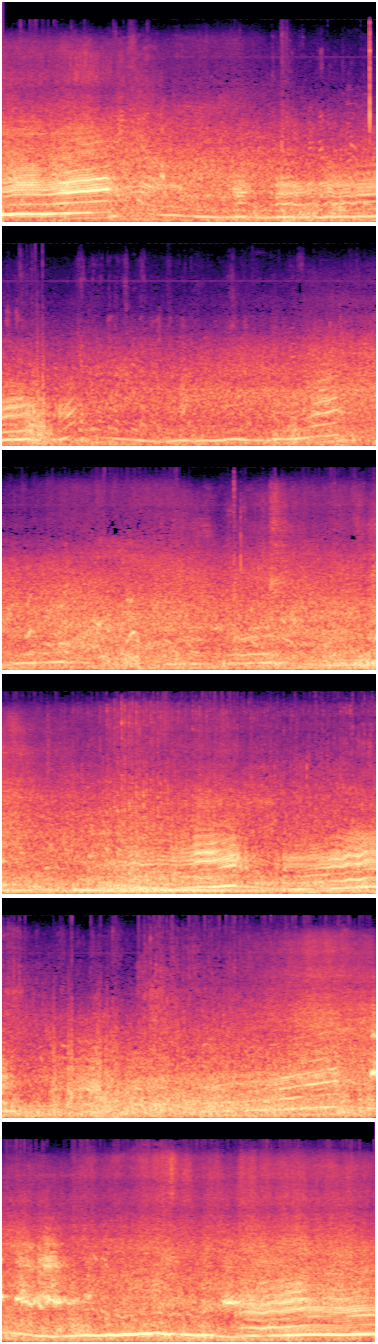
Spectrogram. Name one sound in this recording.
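Tyres squeal on pavement through the corners.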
